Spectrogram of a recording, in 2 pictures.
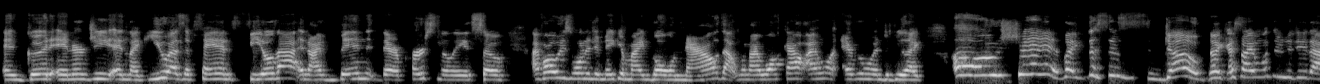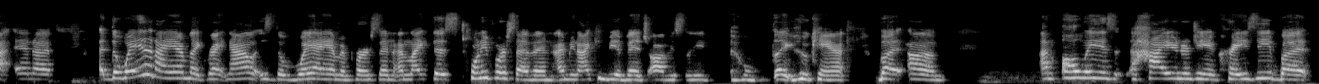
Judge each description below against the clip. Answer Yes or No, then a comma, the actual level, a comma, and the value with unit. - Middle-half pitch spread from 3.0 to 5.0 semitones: Yes, average, 4.3 semitones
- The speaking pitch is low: No, high, 245 Hz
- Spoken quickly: Yes, fast, 215 wpm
